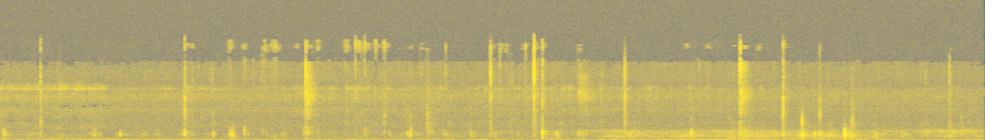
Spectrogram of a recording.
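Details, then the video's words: Free-range white dwarf mini lop bunny eating food, steady run of short crunchy chewing clicks, several per second, loosening slightly toward the end, over quiet low background noise. "Crunchy mouth sounds | Cute bunny"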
